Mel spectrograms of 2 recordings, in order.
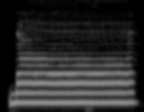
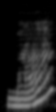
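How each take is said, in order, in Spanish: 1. El tono se mantiene alto y plano todo el tiempo. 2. El tono sube como en una pregunta. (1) "primer tono, ... Simplemente es con que sea un tono sostenido" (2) "El segundo tono ... como si preguntaran"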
